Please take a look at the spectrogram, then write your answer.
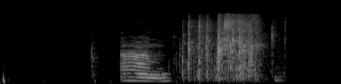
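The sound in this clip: Tarot cards being shuffled, a single dense riffling burst of rapid papery flutters lasting about a second, just after a brief vocal sound.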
